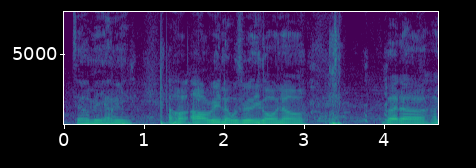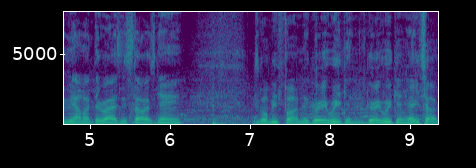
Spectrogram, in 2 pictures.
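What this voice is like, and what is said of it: Deep voice made even deeper. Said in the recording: “He's already got a pretty deep voice. ... Yeah, you just made it deeper.”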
